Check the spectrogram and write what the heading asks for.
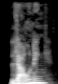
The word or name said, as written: LAVNINGERNE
